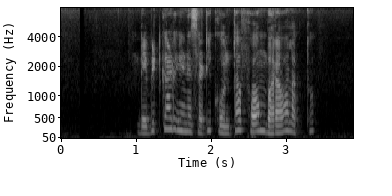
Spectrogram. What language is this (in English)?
Marathi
